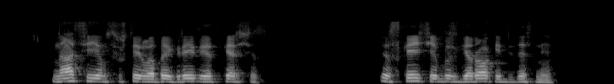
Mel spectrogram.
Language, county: Lithuanian, Vilnius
